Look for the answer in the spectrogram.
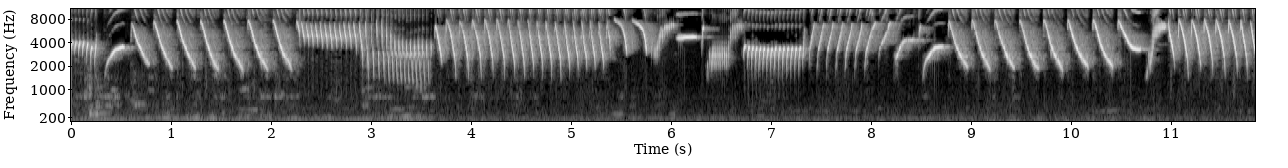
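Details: Canary from Rembang singing loud, varied song: rapid repeated rising and falling whistled trills, a buzzy low rattle and sharp upswept notes, phrases running on without pause.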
